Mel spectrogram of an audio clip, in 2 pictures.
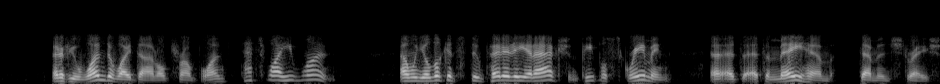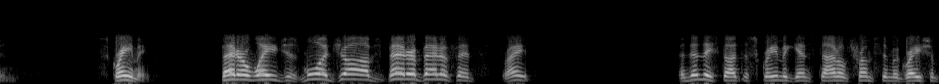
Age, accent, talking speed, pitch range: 60-79, American, 145 wpm, 145-225 Hz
